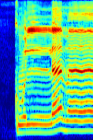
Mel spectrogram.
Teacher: Perhatikan huruf la berharokat tasdid, maka kita tahan dan kita tekan. Kemudian huruf ma kita panjangkan 5 harokat karena di atasnya terdapat tanda garis bacaan panjang 5 harokat.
